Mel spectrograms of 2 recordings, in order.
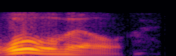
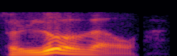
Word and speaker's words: Louisville: So last week we had Lynn Schuessler Williams, who's from Louisville, and she's got that same thing about it's Louisville. Not, you know, and no Chicagoan can ever pronounce it. Not Louisville, yeah.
